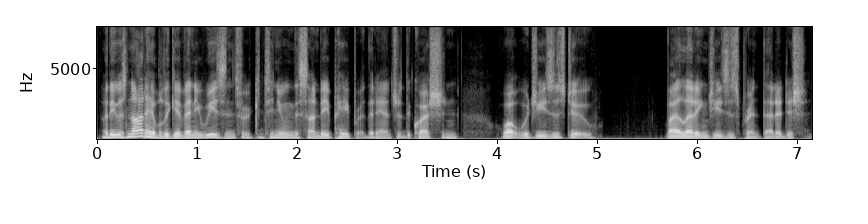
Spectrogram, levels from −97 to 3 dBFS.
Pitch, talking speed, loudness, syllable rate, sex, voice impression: 125 Hz, 235 wpm, -18 LUFS, 7.3 syllables/s, male, masculine, adult-like, thick, tensed, powerful, bright, slightly soft, clear, fluent, cool, very intellectual, refreshing, sincere, slightly calm, friendly, reassuring, unique, elegant, slightly wild, lively, slightly strict, intense, sharp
